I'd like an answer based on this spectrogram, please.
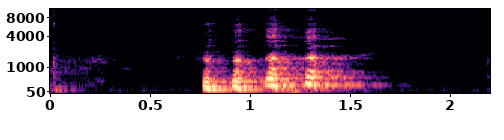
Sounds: Laughter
